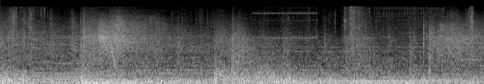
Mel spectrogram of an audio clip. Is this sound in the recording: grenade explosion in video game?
yes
